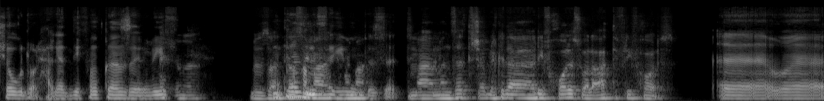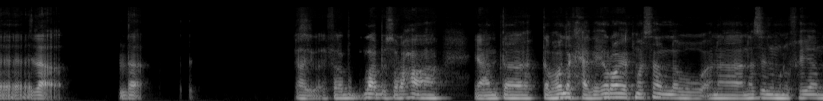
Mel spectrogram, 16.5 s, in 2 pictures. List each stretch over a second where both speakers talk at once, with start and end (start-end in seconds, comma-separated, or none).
2.7-4.1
